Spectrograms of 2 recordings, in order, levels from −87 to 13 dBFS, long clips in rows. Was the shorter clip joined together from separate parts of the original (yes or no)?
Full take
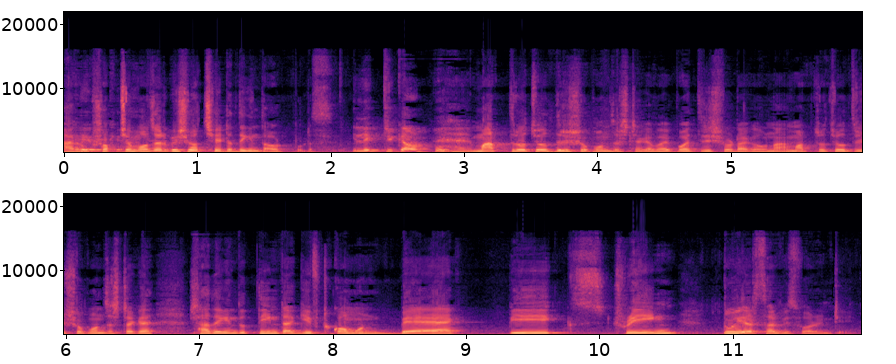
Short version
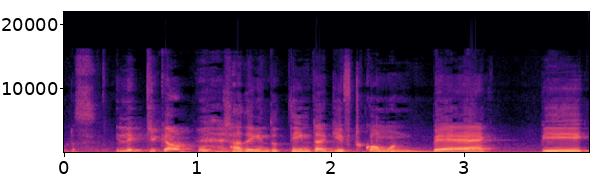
yes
